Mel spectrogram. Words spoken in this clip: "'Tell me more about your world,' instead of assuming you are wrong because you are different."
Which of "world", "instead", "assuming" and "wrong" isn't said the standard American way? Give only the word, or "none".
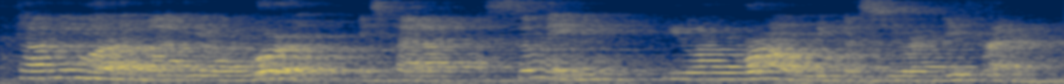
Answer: world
